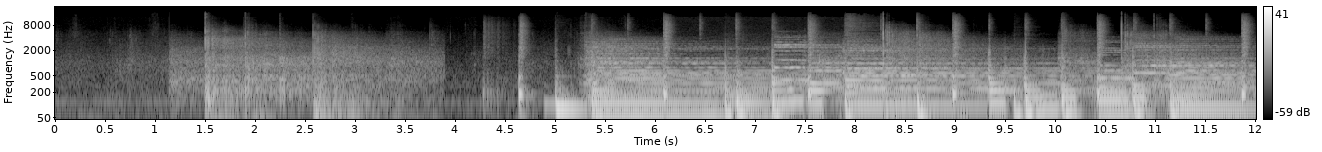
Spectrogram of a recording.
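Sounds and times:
basketball bouncing on hardwood floor: 1.2 - 3.9, 10.6 - 11.2.

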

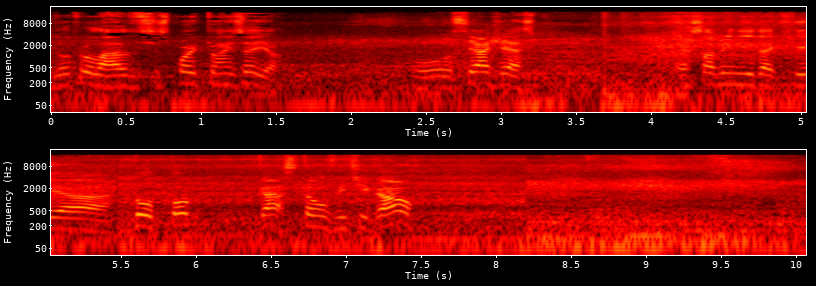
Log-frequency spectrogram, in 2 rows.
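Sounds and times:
car and bus engines running: 0.0 - 10.0
tyres hissing on wet road: 3.7 - 10.0.

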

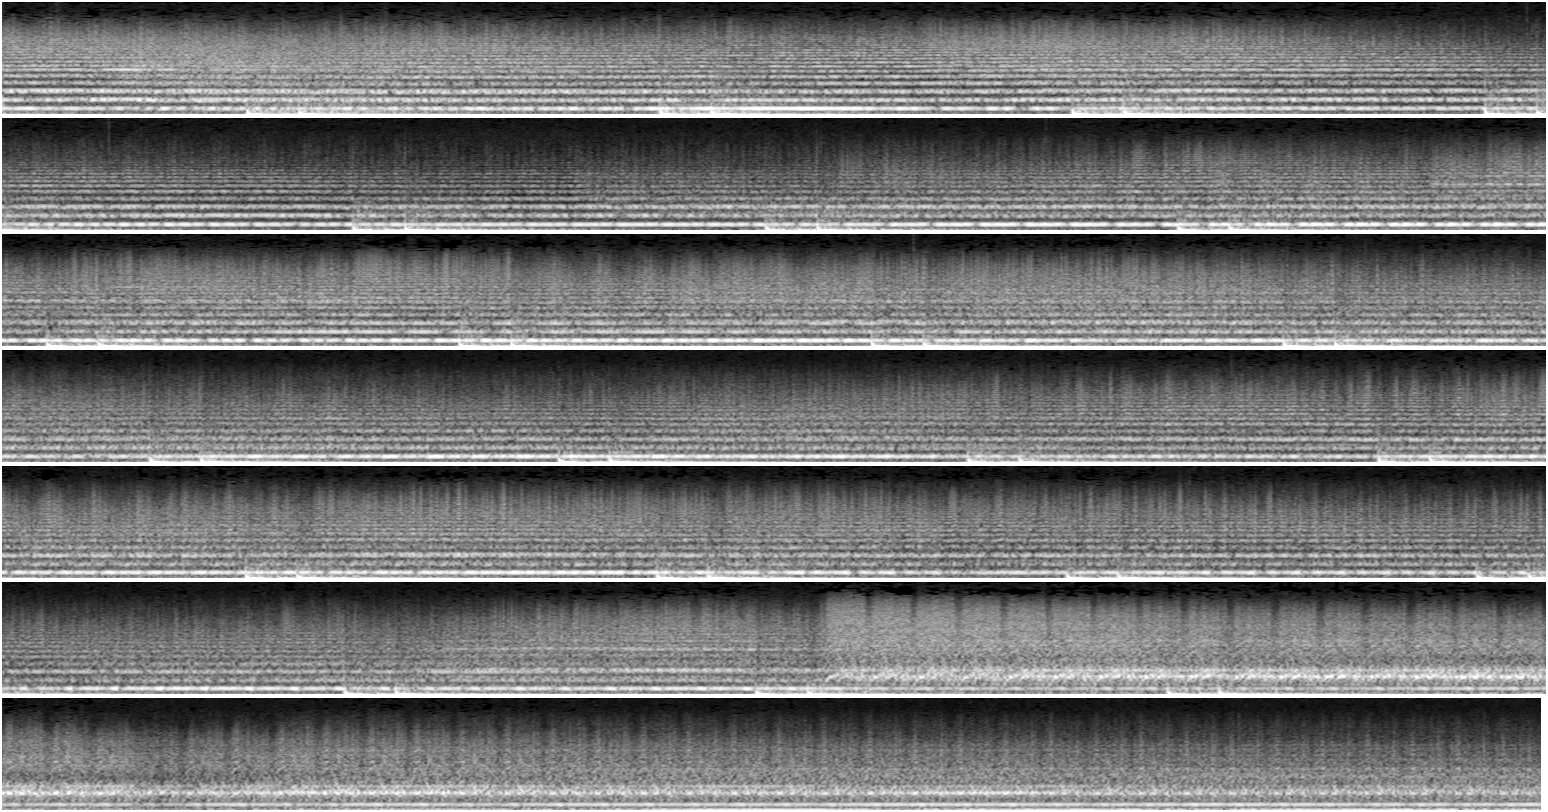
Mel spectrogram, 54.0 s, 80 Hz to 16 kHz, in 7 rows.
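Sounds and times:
droning electronic chord: 0.0 - 54.0
deep low pulse: 11.5 - 12.7, 13.6 - 14.7, 30.0 - 31.2, 34.0 - 37.4, 38.2 - 39.5, 40.1 - 54.0.

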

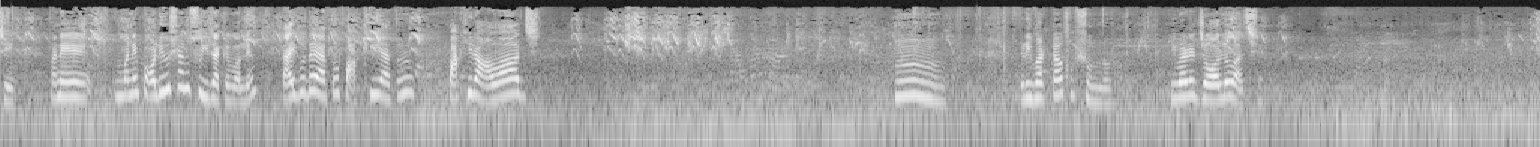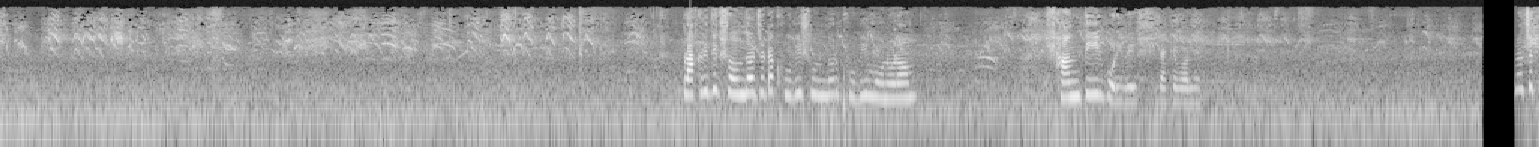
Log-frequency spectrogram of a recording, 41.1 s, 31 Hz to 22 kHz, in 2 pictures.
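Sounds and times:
small birds chirping: 0.0 - 41.0.

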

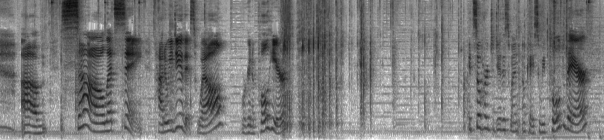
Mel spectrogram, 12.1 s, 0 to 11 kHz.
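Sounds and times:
cardboard tab tearing: 5.6 - 8.9
cardboard crackling: 5.6 - 9.3.

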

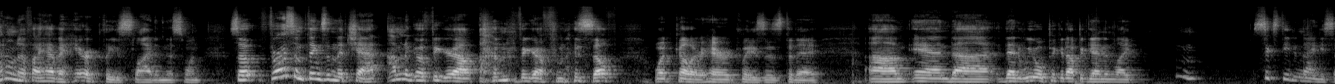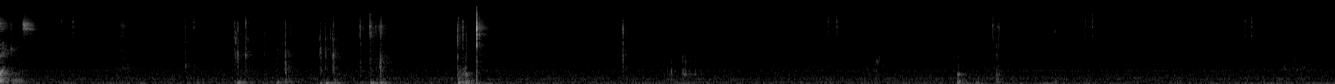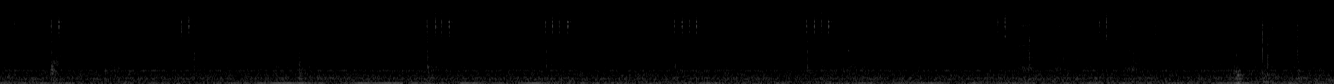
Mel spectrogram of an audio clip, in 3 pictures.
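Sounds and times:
faint low hum: 0.0 - 40.0
computer keyboard typing: 15.2 - 17.3, 17.9 - 18.3, 31.0 - 31.5, 32.2 - 32.5, 33.4 - 33.8, 34.8 - 35.2, 36.6 - 37.1.

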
